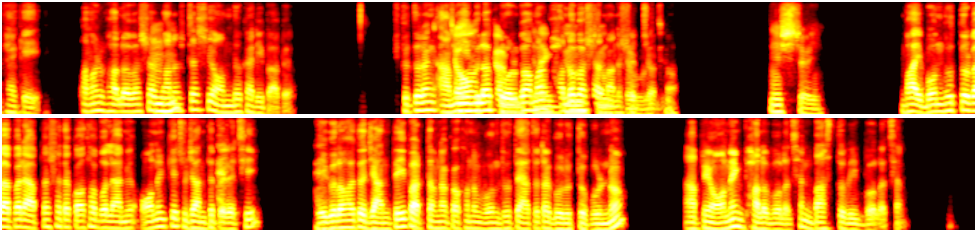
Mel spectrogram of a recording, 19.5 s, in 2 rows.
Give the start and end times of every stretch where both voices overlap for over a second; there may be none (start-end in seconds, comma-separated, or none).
4.5-6.6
